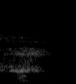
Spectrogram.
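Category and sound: human body sound, sneeze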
